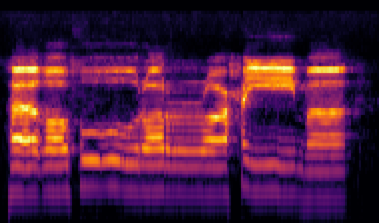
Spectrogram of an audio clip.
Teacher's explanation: asalnya ghafuran, tapi bila datang ra jadi masuk tanpa dengung. Idgham bila gunnah nama hukumnya.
